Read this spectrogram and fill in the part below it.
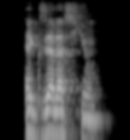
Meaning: exhalation
- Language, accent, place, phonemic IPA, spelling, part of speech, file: French, France, Lyon, /ɛɡ.za.la.sjɔ̃/, exhalation, noun, LL-Q150 (fra)-exhalation.wav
